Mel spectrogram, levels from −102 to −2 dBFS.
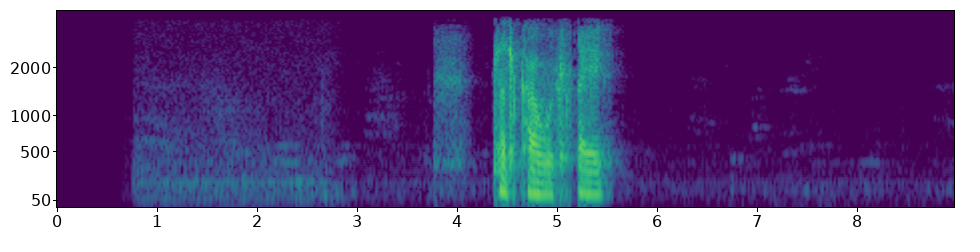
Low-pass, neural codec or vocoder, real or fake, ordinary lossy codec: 3.6 kHz; none; real; AAC, 16 kbps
